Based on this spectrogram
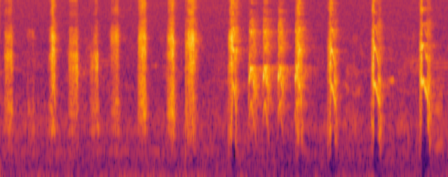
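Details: Nestling woodpecker ready to leave the nest, trying desperately to get out of its nest hole: loud, harsh broadband calls in an uneven series, with clusters of quicker, thinner squeaks between them.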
